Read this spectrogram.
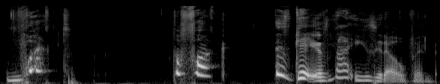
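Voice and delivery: loud, high-pitched incredulous outburst; outraged disbelief. Retold or imitated. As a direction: exclaim it loudly, acting out your disbelief. Acted disbelief at his excuse.

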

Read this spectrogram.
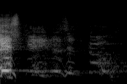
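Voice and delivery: tiny high squealed babble; very high, fading panicky squeal; mock panic. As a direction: squeak it out like flustered disciples. Disciples' panicked babble, acted.

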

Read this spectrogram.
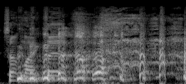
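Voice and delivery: words swallowed by high, loud laughter; laughing. Real, not acted. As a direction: crack up mid-sentence. Laughing at own story.

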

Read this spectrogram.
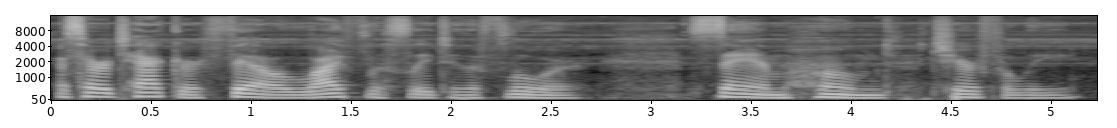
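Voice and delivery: ordinary delivery

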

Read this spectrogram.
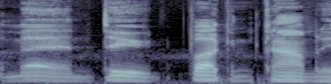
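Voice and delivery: ordinary talk, nothing marked

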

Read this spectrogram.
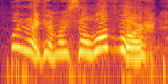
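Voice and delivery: high, loud, half-laughing panic; panicked self-mock. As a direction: squeal it at yourself in mock alarm. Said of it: "I was like".

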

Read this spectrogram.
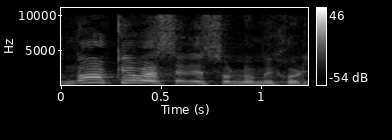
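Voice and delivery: quick, high-pitched mock objection; objecting. Believer argues back that God's plan isn't best, objecting. Acted argument with God.

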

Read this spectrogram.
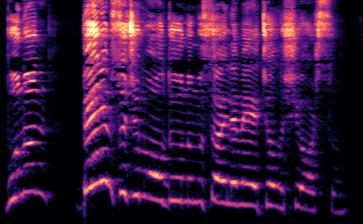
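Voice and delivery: loud, indignant father; shouted question. A narrator's reading. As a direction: fire back an accusation at full voice. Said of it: "diye bağırarak sordu babam". (bağırarak hesap sorma)

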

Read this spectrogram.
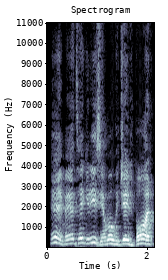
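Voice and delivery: mock James Bond. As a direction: play Bond as a laid-back dude. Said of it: "what does that consist of".

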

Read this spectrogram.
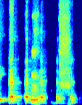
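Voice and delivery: airy, voiceless laughing; real breathy giggling; amused laugh. Real, not acted. Amused by the name mix-up.

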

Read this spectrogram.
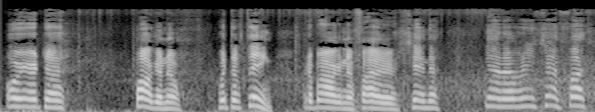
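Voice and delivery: clowning around in a silly high voice; joking put-on voice. Clowning for a friend at camp, in a silly high voice. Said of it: "Quit trying to be funny".

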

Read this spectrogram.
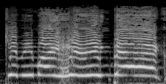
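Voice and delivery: high, loud drawn-out mock scream; imitated screaming. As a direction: scream it in imitation of a desperate victim. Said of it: "he's screaming".

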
